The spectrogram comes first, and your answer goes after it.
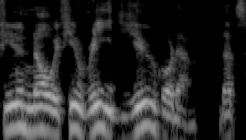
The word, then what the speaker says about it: Djurgården: Because if you say Djurgården, that's how you say it properly, but when you speak, you never say it like you go down.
